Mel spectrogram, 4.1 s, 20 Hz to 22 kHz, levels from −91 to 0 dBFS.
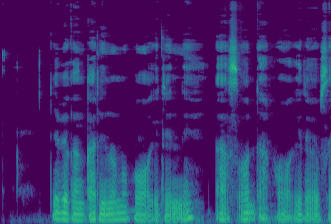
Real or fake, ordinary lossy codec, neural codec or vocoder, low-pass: real; none; none; none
